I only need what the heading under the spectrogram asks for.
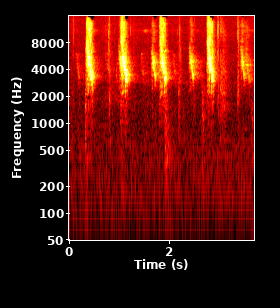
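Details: A Eurasian tree sparrow (Passer montanus) chick on a bird table, 9 May 2013, gives sharp, high chirps in quick, uneven bursts, about one every half second.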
